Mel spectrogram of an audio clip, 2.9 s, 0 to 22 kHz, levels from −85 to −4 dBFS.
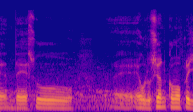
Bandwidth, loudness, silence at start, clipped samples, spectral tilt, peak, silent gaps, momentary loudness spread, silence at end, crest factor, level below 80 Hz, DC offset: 16 kHz; -33 LUFS; 0 s; under 0.1%; -6 dB/octave; -16 dBFS; none; 16 LU; 0 s; 18 dB; -66 dBFS; under 0.1%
